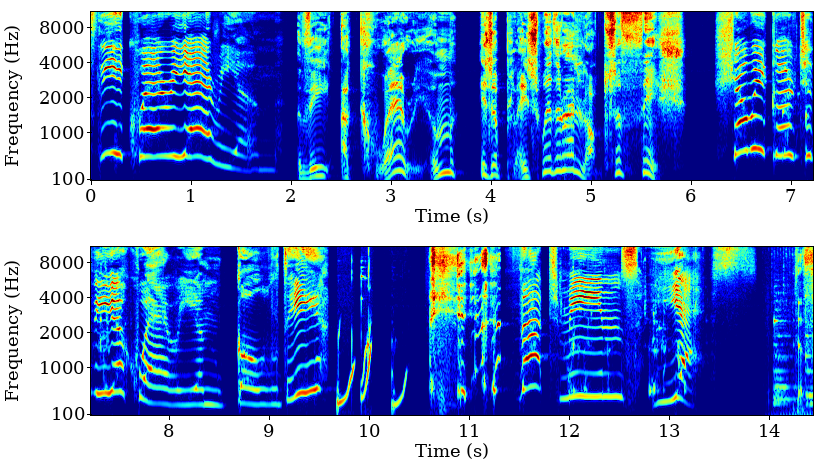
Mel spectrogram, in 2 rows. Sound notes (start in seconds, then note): 9.6 bubbling; 10.6 giggles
